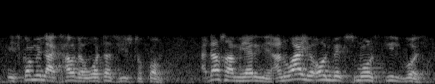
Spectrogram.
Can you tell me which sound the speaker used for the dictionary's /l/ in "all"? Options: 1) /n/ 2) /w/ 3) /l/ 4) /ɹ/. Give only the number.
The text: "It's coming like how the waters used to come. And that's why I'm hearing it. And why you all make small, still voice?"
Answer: 1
